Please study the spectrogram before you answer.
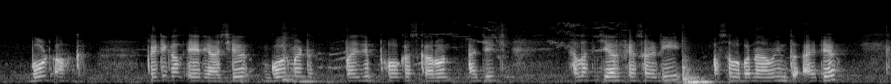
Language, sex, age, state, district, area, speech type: Kashmiri, male, 45-60, Jammu and Kashmir, Budgam, urban, spontaneous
